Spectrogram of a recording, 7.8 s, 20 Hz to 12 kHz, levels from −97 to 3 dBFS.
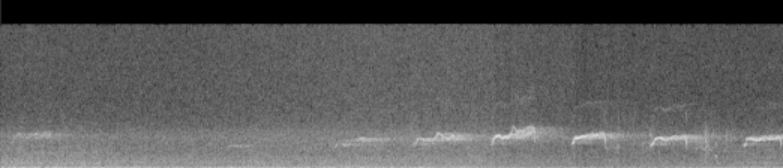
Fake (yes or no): no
